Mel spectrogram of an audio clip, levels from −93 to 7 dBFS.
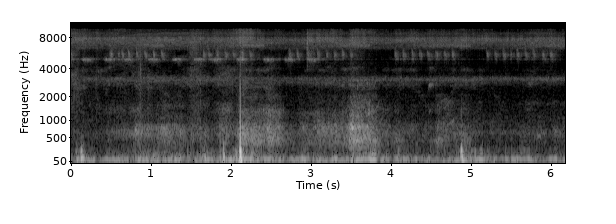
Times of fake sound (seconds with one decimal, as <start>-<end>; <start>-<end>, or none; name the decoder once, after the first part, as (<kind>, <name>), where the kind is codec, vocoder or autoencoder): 0.0-0.6 (vocoder, WaveNeXt); 1.7-6.2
